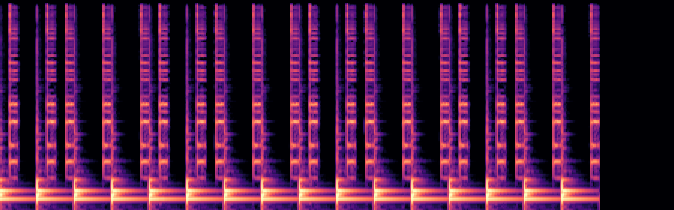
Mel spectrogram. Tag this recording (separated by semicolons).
effects; media; Recording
